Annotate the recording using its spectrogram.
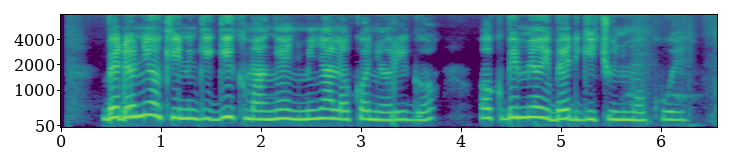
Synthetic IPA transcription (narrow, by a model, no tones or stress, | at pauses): bedonɪɔkinɡɪɡikmaŋɛɲmɪɲalɔkɔɲɔɾɪɡɔː | kbɪmɪɔibedɡit͡ʃuɲmɔkwe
